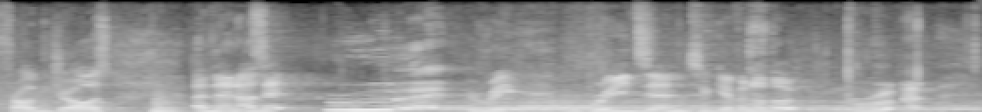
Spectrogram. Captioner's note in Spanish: croa; ribbit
